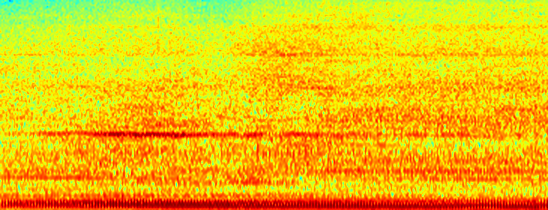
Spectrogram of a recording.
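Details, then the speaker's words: Pontiac just after fitting a replacement for the failed starter: steady, even low rumble at idle with a smooth regular beat and no knocks or misses; normal idle. "But I'm gonna take this off, put it up there, and hopefully that'll fix it. I don't know. Hell yeah, brother. It's alive."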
